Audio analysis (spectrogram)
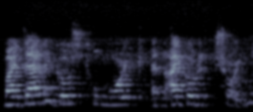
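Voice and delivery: put-on toddler voice. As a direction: say it like a small child. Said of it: "she spoke Carmelese".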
